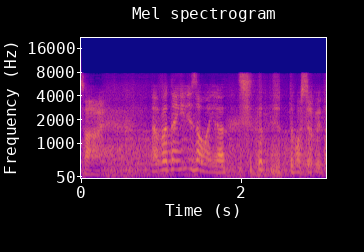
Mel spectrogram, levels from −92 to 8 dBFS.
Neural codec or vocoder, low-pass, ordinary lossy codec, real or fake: codec, 16 kHz, 0.7 kbps, FocalCodec; none; none; fake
